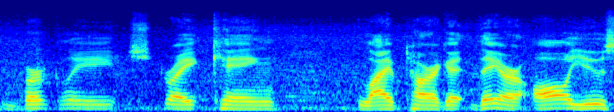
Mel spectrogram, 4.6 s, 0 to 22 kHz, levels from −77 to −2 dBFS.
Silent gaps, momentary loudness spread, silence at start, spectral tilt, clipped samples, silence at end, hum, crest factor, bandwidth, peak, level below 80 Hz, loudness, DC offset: none; 11 LU; 0 s; -4.5 dB/octave; under 0.1%; 0 s; none; 20 dB; 16.5 kHz; -8 dBFS; -64 dBFS; -27 LUFS; under 0.1%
